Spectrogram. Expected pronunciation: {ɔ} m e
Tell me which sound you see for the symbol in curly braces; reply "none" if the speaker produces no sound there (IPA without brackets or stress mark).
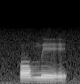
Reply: ɔ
